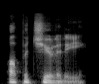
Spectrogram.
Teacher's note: The rhythm changes completely depending on which syllable you emphasize. In opportunity, the focus is early, giving it a very strong start beat.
